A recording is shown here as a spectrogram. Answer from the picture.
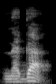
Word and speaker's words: nga: Naga, because there is n. The n is not silent here.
